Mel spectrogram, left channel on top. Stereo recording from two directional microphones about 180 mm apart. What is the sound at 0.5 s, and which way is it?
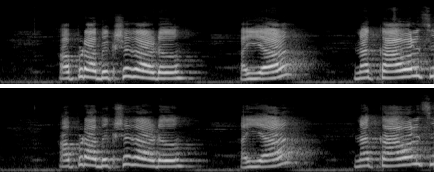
A woman's voice, 15° left (ahead or behind).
